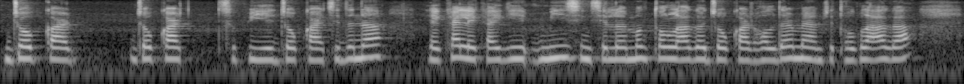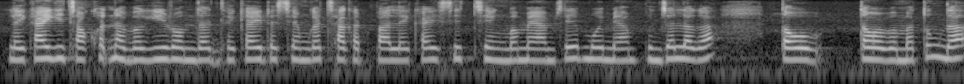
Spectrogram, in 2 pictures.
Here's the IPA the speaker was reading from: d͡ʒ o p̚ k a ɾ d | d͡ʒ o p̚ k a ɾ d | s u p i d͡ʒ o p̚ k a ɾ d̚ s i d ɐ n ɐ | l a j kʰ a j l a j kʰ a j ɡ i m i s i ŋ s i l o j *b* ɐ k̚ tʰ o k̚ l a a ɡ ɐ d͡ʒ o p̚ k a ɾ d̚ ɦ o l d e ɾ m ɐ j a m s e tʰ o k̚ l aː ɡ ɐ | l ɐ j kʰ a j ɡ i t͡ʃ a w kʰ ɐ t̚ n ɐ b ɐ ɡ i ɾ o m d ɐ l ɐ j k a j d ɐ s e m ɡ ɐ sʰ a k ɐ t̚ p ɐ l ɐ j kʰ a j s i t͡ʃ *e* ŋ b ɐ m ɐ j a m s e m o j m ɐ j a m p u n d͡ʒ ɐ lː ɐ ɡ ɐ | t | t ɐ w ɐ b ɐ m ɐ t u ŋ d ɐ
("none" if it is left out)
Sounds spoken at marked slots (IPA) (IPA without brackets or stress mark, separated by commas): m, e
